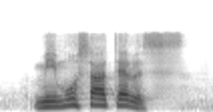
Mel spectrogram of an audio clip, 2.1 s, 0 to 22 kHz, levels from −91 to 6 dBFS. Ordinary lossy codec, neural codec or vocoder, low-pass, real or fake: none; codec, 24 kHz, 0.5 kbps, DualCodec; 7.2 kHz; fake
